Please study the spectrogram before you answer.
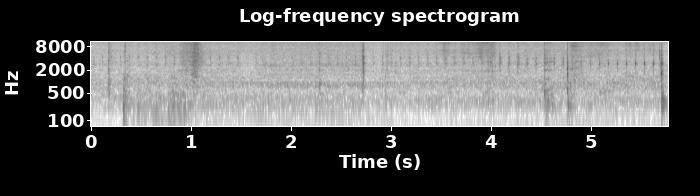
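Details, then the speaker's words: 2.5 A 12 V Bedini pulse charger on a 400+ Ah train battery wired as 12 V at about 12.9 V, peaks near 15 V: sharp, separate clicks over a quiet hiss are the capacitor discharging, about twice as fast as the older 2 A charger. Normal. "if you can hear a little clicking sound that's the capacitor discharging and it's it's about twice as fast um twice as many discharges in the same period of time compared to the old charger"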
